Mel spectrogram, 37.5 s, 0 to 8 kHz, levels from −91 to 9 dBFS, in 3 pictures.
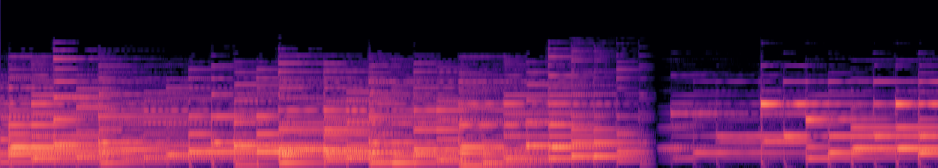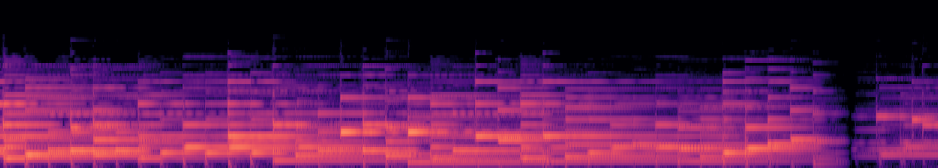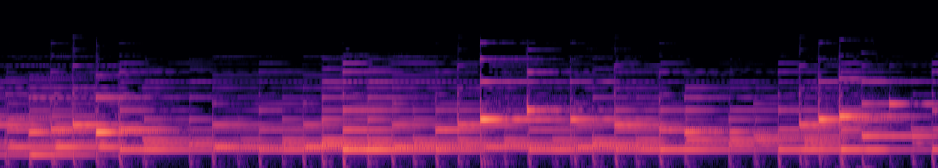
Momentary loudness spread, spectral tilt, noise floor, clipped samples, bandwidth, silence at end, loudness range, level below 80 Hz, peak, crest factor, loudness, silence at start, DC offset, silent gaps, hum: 13 LU; -13 dB/octave; -54 dBFS; under 0.1%; 3.8 kHz; 0 s; 8 LU; -50 dBFS; -8 dBFS; 16 dB; -26 LUFS; 0 s; under 0.1%; none; none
